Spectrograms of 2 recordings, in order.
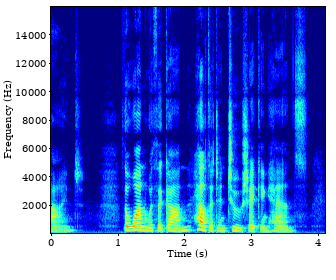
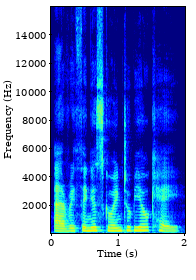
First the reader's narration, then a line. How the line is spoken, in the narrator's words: he murmured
